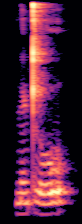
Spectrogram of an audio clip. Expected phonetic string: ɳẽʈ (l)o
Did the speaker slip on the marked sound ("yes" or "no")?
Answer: no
